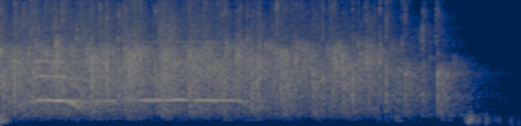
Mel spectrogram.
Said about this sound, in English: Clap your hands to the Lord if you believe that.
